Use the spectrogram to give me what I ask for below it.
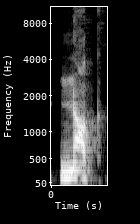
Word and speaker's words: knock: नॉक। नॉक का मतलब, इसमें भी के साइलेंट होता है हमारा, तो KNOCK, नॉक।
